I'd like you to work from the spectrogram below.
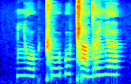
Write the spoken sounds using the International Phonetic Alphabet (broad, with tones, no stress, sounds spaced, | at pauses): ʎ o˨ | ǁ u˨˦ ʔ u˦ ǁ a˨ d ɜ˦ ʎ ɜ˦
